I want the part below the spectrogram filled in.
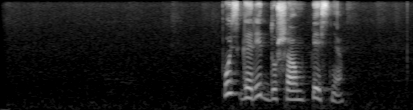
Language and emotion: Russian, neutral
